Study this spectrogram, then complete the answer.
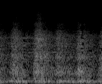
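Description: C&J number 113, an ALCO-built 0-6-0 steam switcher locomotive, gives off breathy hissing steam chuffs in a loose rhythm, fairly close and moderately loud.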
